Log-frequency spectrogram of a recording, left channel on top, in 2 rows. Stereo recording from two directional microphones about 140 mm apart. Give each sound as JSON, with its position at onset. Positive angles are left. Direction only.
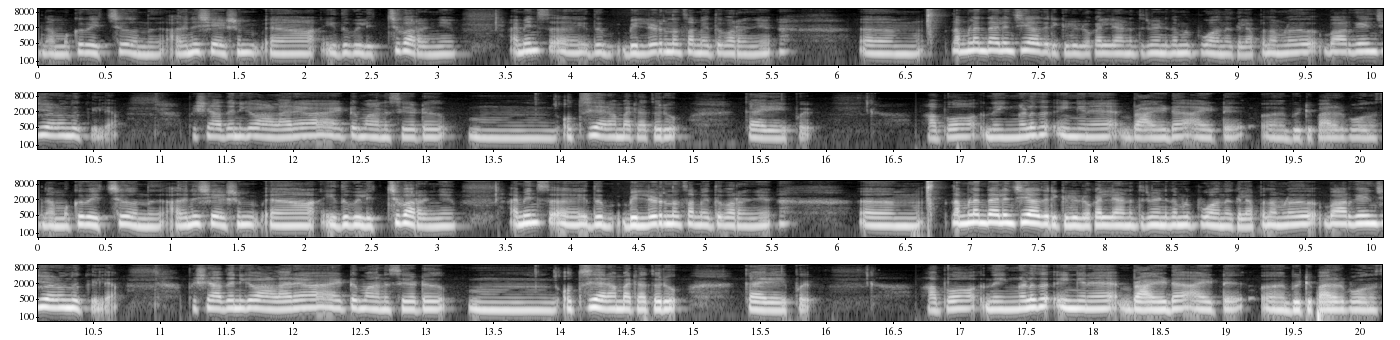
{"t": 0.0, "sound": "speech", "side_deg": -30}
{"t": 4.9, "sound": "speech", "side_deg": -25}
